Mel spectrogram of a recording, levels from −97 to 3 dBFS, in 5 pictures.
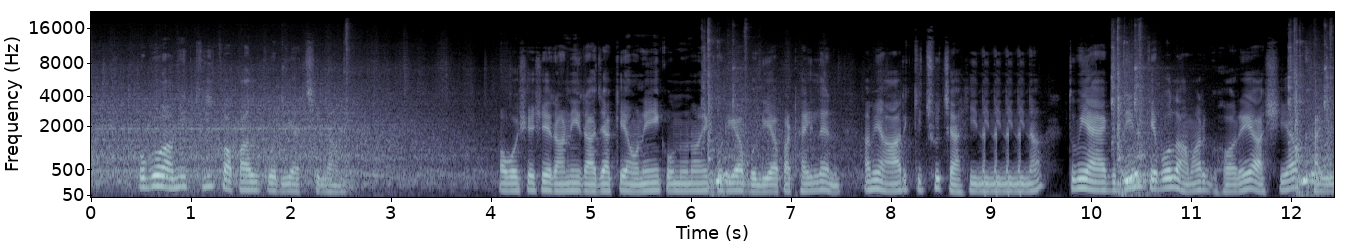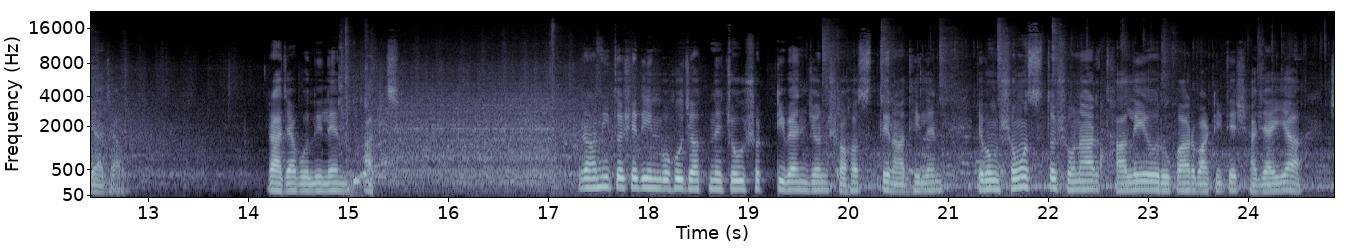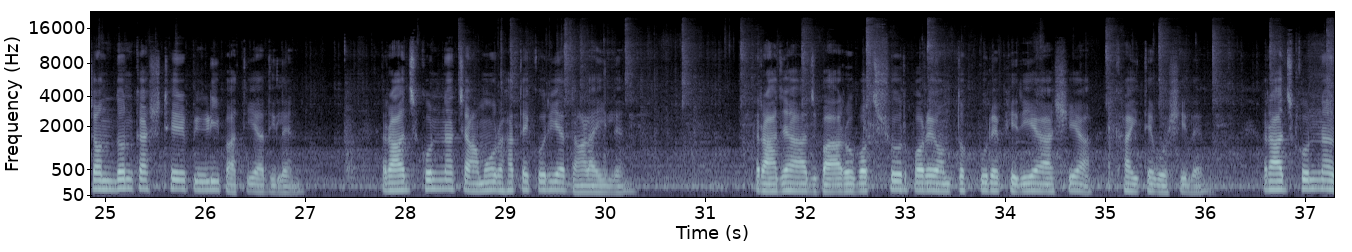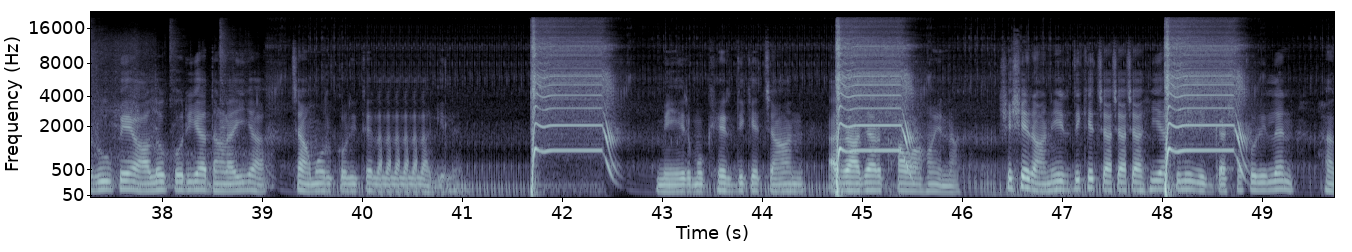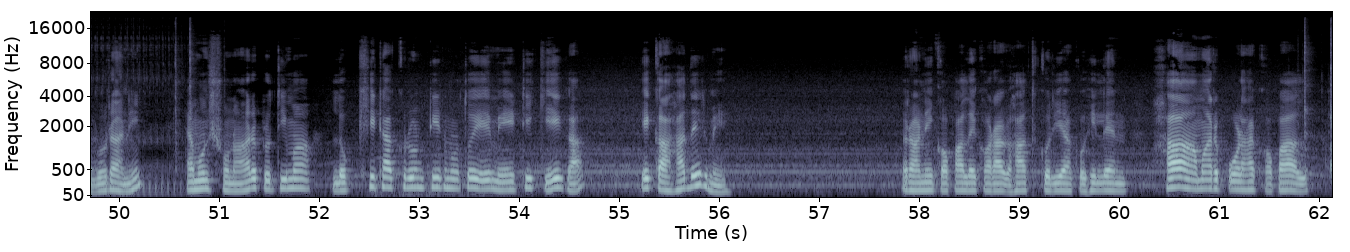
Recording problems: machinery noise; loud; throughout; 4 dB below the speech
audio stuttering; at 9 s, at 40 s and at 47 s

